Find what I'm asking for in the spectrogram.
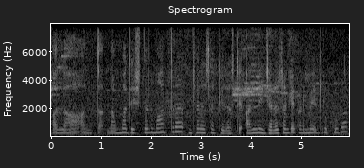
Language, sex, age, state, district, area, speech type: Kannada, female, 18-30, Karnataka, Chamarajanagar, rural, spontaneous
